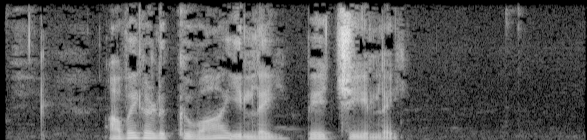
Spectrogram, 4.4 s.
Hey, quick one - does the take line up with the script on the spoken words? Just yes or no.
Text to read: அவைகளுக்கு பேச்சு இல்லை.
no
